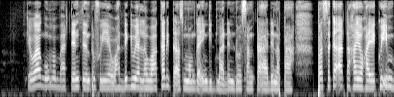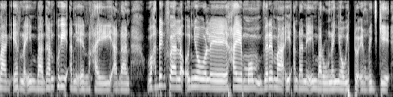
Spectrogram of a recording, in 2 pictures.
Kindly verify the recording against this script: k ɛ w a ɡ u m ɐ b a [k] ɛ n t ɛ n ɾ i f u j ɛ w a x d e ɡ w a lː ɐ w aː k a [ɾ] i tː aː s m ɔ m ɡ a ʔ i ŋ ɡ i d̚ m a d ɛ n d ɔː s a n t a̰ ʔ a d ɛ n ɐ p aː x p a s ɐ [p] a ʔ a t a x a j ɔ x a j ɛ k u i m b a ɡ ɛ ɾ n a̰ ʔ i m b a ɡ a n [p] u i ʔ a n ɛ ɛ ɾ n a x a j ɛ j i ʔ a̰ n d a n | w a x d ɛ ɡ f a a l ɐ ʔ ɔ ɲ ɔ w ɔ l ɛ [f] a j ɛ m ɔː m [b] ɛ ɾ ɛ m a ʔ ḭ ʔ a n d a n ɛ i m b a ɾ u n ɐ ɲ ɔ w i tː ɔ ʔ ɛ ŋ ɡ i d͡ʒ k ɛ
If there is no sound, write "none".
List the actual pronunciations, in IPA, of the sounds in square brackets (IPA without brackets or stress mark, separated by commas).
t, ɾ, k, k, x, v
